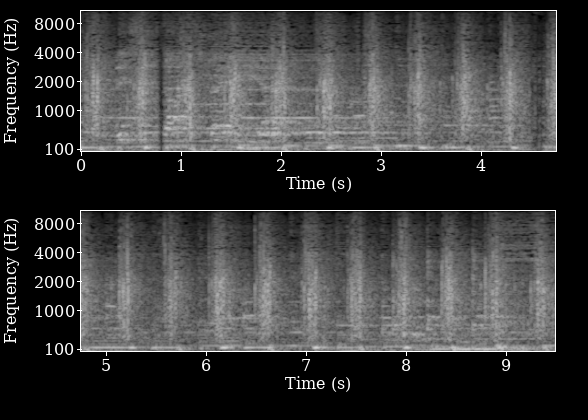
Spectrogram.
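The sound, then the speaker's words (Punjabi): A crowd cheers and claps for Prime Minister Anthony Albanese as he arrives at the Perth Convention Centre to launch Labor's election campaign. The loud, sustained roar carries steady rhythmic clapping throughout. “Perth convention centre ਵਿੱਚ labour ਦੀ ਚੋਣ ਮੁਹਿੰਮ ਦੀ ਸ਼ੁਰੂਆਤ ਕਰਨ ਲਈ ਪਹੁੰਚੇ ਪ੍ਰਧਾਨ ਮੰਤਰੀ Anthony Albanese ਨੂੰ ਇੱਕ ਰੌਕ ਸਟਾਰ ਵਰਗਾ ਸਵਾਗਤ ਮਿਲਿਆ।”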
